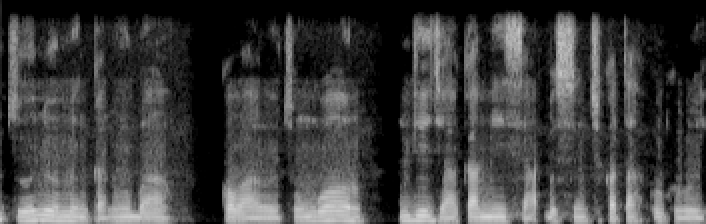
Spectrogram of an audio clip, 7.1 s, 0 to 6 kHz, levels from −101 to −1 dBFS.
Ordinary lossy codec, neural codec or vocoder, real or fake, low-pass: none; none; real; 5.4 kHz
